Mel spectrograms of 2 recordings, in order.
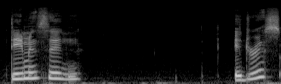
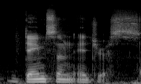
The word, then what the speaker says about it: Damson Idris: Damon Idris. I have no idea how to pronounce his name. Damson Idris.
